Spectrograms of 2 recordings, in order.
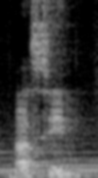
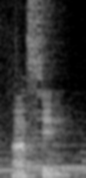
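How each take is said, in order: No difference in how they are said.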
